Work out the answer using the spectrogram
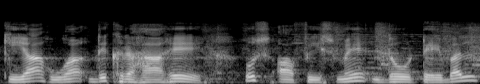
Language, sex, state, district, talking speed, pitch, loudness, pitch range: Hindi, male, Madhya Pradesh, Dhar, 135 wpm, 120 Hz, -18 LUFS, 110-140 Hz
